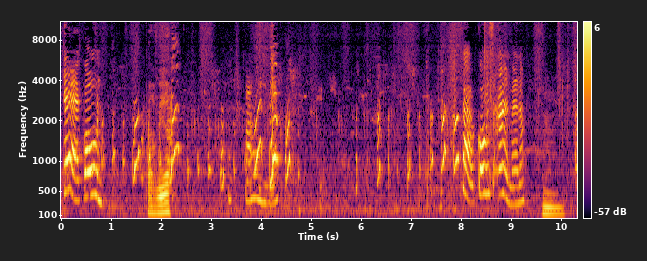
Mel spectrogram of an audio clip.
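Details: Playing puppies let out bursts of bending, whining yelps and a couple of deeper growly grunts, coming in irregular clusters with short quiet pauses between them.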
